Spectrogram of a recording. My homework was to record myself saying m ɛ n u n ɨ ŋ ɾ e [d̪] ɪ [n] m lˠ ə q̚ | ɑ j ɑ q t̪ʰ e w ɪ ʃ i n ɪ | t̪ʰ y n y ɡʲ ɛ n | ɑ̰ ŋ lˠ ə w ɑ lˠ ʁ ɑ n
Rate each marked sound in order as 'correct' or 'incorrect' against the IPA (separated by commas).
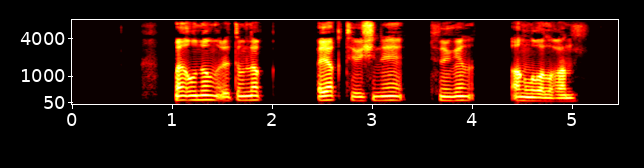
incorrect, incorrect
